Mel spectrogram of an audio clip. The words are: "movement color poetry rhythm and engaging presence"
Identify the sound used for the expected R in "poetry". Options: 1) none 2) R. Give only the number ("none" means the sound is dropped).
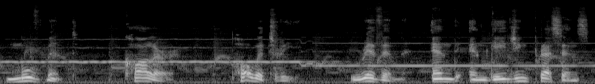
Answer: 2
